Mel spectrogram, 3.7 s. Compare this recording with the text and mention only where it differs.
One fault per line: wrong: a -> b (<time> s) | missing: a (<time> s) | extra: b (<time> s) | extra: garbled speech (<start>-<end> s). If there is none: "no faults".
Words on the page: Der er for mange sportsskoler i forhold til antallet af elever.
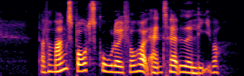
missing: til (2.2 s)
